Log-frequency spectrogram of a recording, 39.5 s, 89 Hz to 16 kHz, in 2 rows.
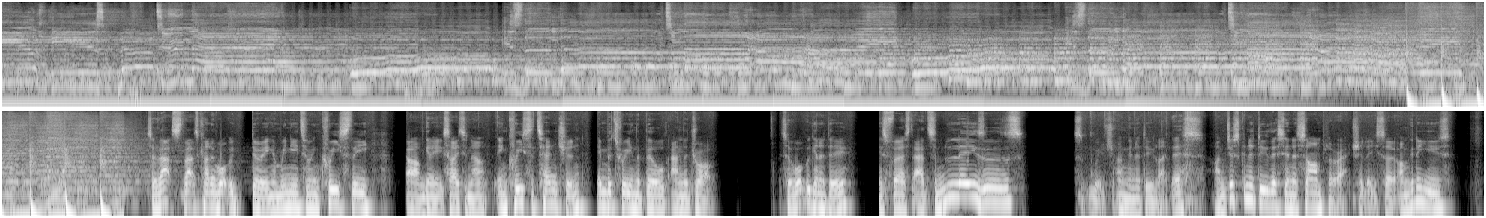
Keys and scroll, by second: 21.3 space, 26.3 super+s, 33.0 shift+super+t, 34.3 super+r, 34.6 shift+super+l, 34.6-35.9 typing.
